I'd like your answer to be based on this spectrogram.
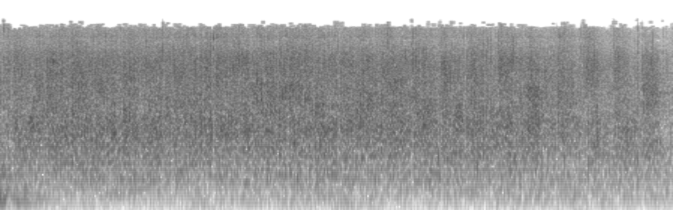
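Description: Audience applause for a parish choir and its conductor at a church concert in Borkowice, a dense, steady wash of many hands clapping throughout, loud and continuous without a break.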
